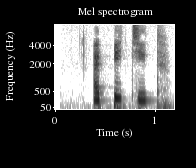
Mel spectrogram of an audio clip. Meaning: appetite
- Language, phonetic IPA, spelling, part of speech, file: Russian, [ɐpʲɪˈtʲit], аппетит, noun, Ru-аппетит.ogg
